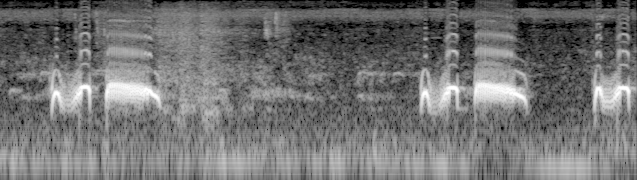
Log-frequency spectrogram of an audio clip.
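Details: Spotted dove cooing for bird luring: a quick two-part coo then a long mellow note, repeated after a pause, with a brief rustling noise between phrases and a third phrase starting at the end.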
